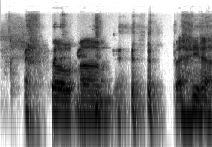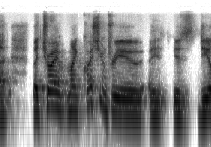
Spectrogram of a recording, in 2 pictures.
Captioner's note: everyone laughs; laughs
